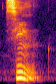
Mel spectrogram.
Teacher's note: The N is pronounced as light N and the letter I is pronounced as E.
